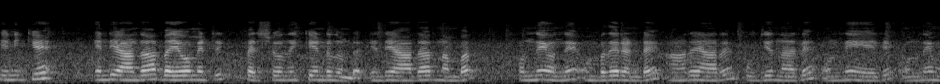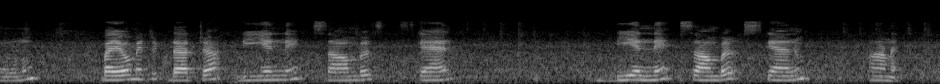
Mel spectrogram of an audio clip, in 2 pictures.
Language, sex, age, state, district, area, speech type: Malayalam, female, 45-60, Kerala, Kottayam, rural, read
